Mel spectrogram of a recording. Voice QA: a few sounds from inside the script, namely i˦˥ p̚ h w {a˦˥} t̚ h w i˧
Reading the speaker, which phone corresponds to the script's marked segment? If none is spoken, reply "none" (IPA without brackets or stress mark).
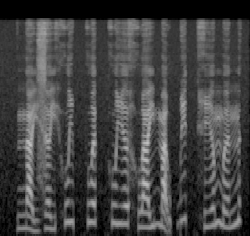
ə˦˥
